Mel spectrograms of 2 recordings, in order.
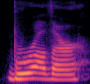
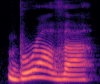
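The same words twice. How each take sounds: First: The final R sound is clearly pronounced. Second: The final R sound is not pronounced. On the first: "with more of an American accent" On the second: "with more of a British accent"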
